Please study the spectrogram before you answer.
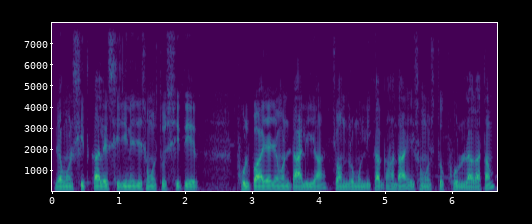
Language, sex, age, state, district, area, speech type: Bengali, male, 45-60, West Bengal, Hooghly, urban, spontaneous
